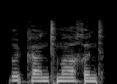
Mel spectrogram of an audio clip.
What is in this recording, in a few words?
"bekanntmachend", German; adjectives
